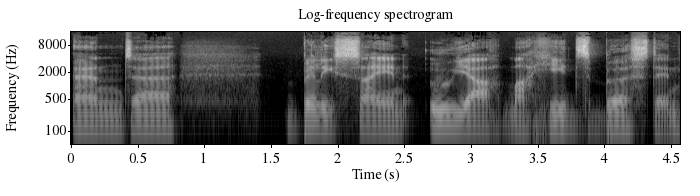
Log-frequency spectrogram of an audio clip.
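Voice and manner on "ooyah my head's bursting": slow, clumsy, drawn-out bad Scottish accent. Describing a cartoon, reading out what Billy is saying, bad Scottish accent. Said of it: "I'm ridiculous when I try and sound Scottish".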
